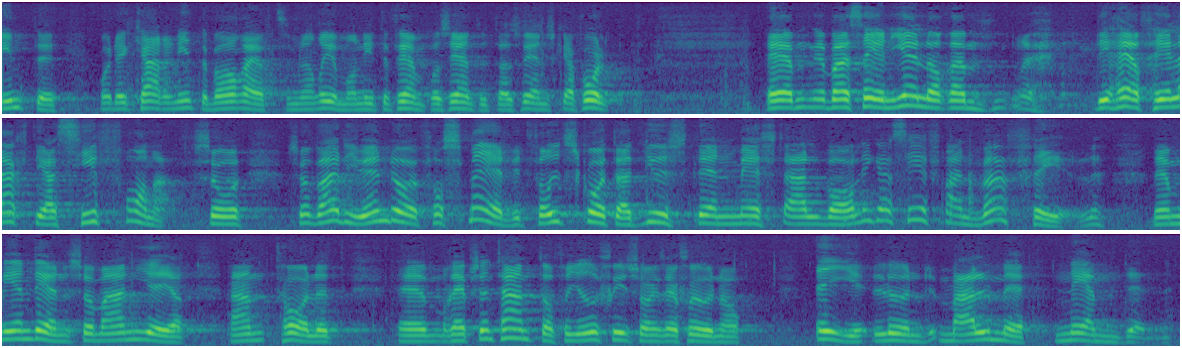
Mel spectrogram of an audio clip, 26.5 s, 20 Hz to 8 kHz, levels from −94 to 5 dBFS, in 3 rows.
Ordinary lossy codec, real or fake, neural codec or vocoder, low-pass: none; real; none; none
